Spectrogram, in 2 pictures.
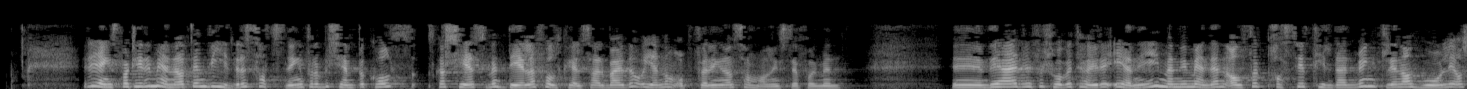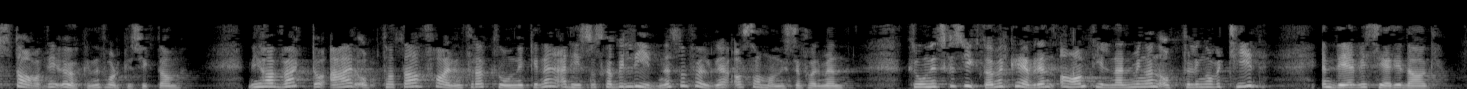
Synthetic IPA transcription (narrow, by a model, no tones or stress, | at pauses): ɾɛjeːɾɪŋspɑʈiːəmeːnəɾɑt̪̚d̪ɛnʋiːd̪əɾəsɑt̪snɪŋənfɔɾɔbəçɛmpəkʰɔlsskɑʂeːsɔmɛnd̪eːlɑʋfɔlkəhɛlsəɑɾbæɪd̪əɔjɛnːɔmʔɔ̰pːfœlɪŋənɑʋsɑmːɑnɪŋsɾɛfɔɾmən | d̪ɛæɾfɔʂoːʋɪt̪hœʏɾəʔeːnɪɪmɛnʋɪmeːnəɾɛnɑlt̪fɔɾpʰɑsːɪʋt̪ʰɪld̪æɾmɪŋt̪ʰɪlɛnɑlʋoːɭɪɔst̪ɑːd̪ɪøːkənəfɔlkəsyːkd̪ɔm | ʋɪɦɑɾʋæʈːɔʔæɾɔpt̪ʰɑt̪ːɑʋfɑːɾənfɔɾɑt̪kʰɾuːnɪkəɳəæ̰ɖɪsɔmskɑlb̪iːliːd̪nəsɔmfœlɡəʔɑ̰ʋsɑmhɑnɪŋsɾɛfɔɾmən | kʰɾuːnɪskəsyːkd̪ɔməɾkʰɾeːʋəɾɛnɑːənt̪ʰɪlnæɾmɪŋɔɛnɔpːfœlːɪŋoːʋəʈʰiːd̪ɛnd̪ɛʋɪseːɾɪd̪ɑːɡ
